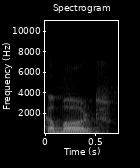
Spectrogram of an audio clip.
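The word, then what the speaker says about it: cupboard: लेकिन ये इकट्ठा जब होता है तो इसको बोला जाता है कबर्ड। इसमें प गायब हो जाता है।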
